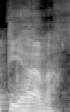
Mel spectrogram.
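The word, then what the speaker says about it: تهامة: Bacanya tiha, bukannya ta, bukannya tu. Bacanya tihamah.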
